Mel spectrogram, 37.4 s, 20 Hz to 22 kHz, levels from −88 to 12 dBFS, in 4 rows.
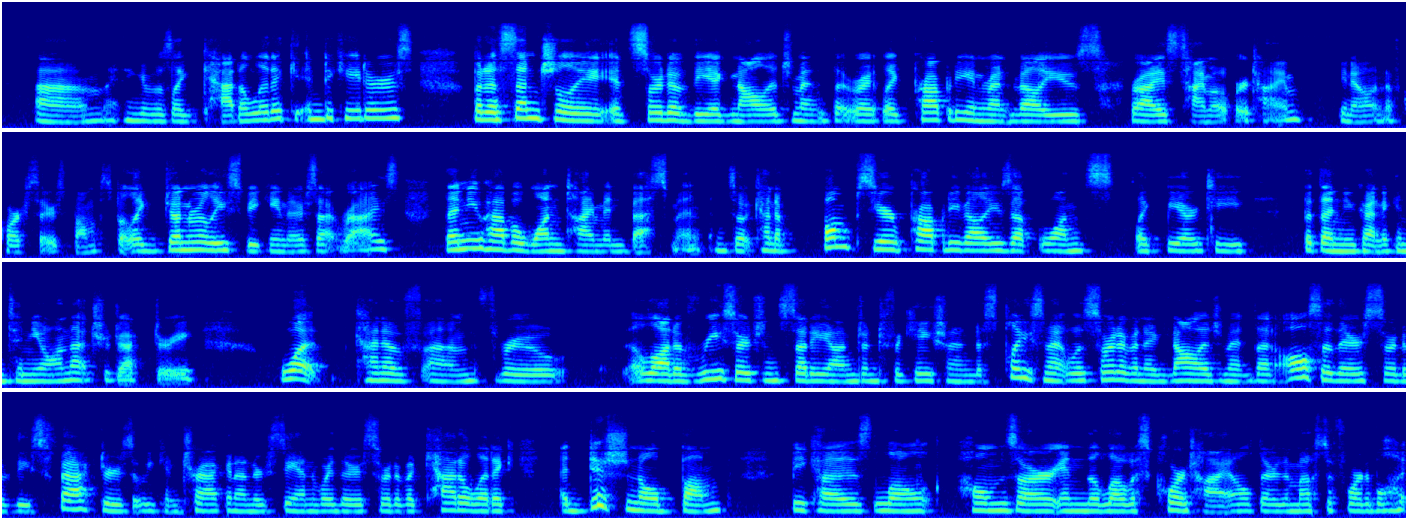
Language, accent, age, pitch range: English, American, 20-39, 170-195 Hz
